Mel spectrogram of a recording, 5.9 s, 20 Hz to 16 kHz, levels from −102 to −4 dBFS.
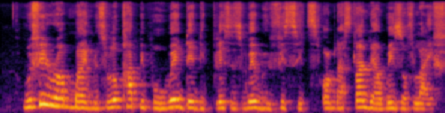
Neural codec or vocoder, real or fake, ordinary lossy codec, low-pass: vocoder, 44.1 kHz, 128 mel bands every 256 samples, BigVGAN v2; fake; none; 14.4 kHz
